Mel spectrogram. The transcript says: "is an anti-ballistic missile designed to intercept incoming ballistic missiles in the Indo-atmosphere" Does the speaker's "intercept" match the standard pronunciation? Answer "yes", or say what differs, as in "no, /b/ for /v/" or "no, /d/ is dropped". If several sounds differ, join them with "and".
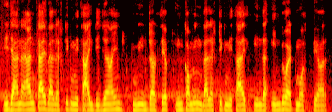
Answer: yes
